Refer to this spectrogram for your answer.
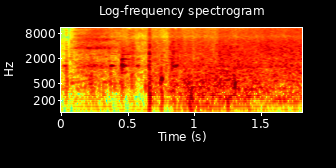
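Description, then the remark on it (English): A short cluster of sharp splashes as a diver in a wetsuit steps off a dive platform into the cold water of Lake Champlain, followed by a steady rushing, bubbling wash that fills the rest of the moment. No one speaks. “And a big step out.”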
